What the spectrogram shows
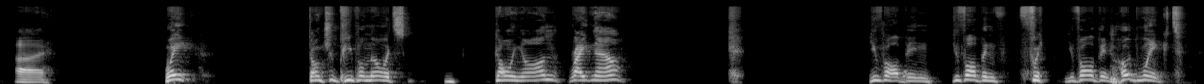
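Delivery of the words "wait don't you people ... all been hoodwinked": high-pitched calling out. Playing a character locked in a room, yelling through the door: screaming through the door. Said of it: "I scream through the door".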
